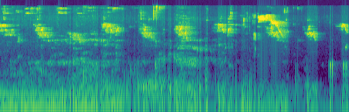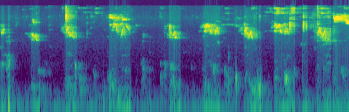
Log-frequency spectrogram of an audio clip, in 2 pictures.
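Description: Small birds chirping, short high notes repeated about twice a second, with light ticking among them.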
